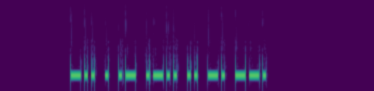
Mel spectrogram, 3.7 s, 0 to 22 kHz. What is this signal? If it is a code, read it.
Morse code, heard as a keyed tone, about 34 wpm, 700 Hz. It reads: DEALING
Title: ING Suffix - Top 100 Words with Base Words 35wpm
